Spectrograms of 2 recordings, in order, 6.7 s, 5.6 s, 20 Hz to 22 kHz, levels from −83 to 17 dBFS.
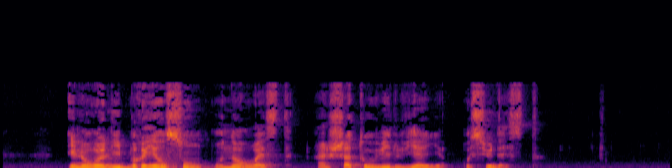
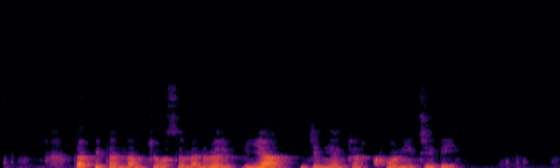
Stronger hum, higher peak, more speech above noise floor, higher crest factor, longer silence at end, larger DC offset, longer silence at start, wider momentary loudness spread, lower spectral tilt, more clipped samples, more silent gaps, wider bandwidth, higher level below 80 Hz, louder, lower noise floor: neither; first, -2 dBFS vs -6 dBFS; first, 44 dB vs 39 dB; about the same, 18 dB vs 22 dB; first, 1.5 s vs 1 s; neither; first, 0.7 s vs 0.5 s; about the same, 12 LU vs 12 LU; second, -5 dB/octave vs -10 dB/octave; neither; neither; first, 11.5 kHz vs 6.8 kHz; about the same, -58 dBFS vs -54 dBFS; first, -19 LUFS vs -26 LUFS; about the same, -63 dBFS vs -64 dBFS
